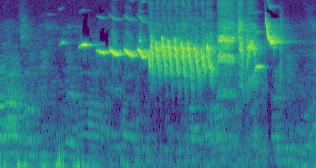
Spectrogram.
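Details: Young, promising male Lined Seedeater finishing its moult, singing: a thin high whistle leading into a fast buzzy trill of repeated notes, ending in a sharp upslurred note, with faint low voices and thumps underneath.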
